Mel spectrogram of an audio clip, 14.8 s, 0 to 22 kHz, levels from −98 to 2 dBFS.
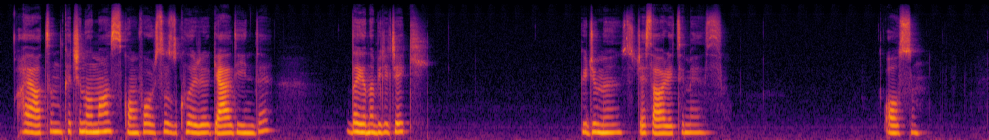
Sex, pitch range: female, 220-260 Hz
